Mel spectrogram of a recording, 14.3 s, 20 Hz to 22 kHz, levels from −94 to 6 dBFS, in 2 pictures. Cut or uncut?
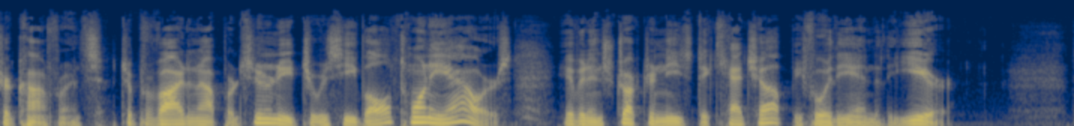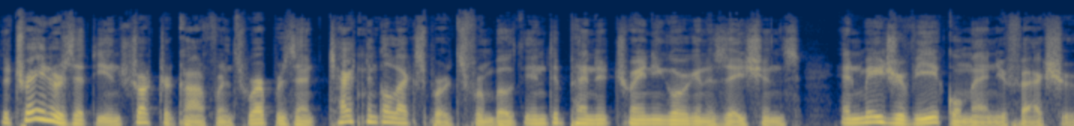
uncut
